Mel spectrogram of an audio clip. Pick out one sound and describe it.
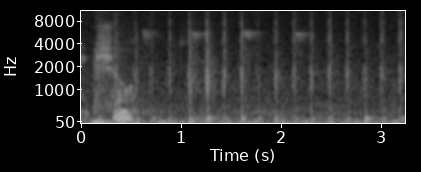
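A needle pokes rapidly into a foam pad with soft, quick taps.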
